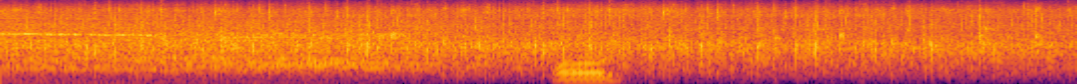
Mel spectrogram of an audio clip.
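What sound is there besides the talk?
studio audience applause for contestant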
